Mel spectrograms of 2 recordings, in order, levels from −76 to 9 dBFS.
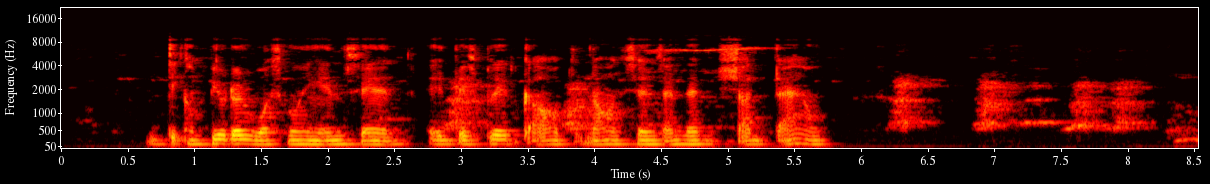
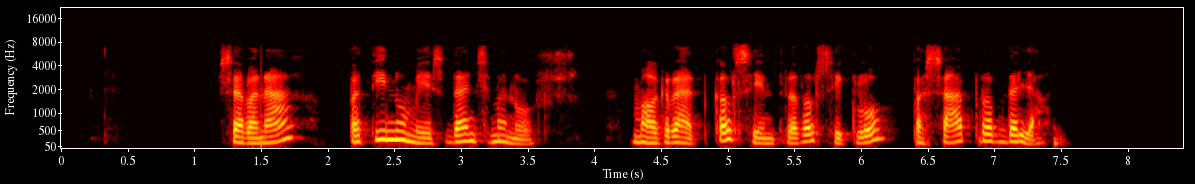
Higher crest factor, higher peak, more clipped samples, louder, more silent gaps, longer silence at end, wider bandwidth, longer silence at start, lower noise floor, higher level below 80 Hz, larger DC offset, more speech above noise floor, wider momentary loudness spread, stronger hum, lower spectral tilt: about the same, 20 dB vs 18 dB; about the same, -4 dBFS vs -2 dBFS; neither; second, -22 LUFS vs -19 LUFS; second, none vs 2.01-2.18 s, 4.24-4.28 s, 6.32-6.40 s; second, 0 s vs 0.95 s; first, 9.6 kHz vs 7.8 kHz; second, 0.65 s vs 1.2 s; about the same, -56 dBFS vs -57 dBFS; first, -52 dBFS vs -60 dBFS; neither; second, 34 dB vs 39 dB; about the same, 16 LU vs 14 LU; neither; about the same, -4.5 dB/octave vs -5.5 dB/octave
